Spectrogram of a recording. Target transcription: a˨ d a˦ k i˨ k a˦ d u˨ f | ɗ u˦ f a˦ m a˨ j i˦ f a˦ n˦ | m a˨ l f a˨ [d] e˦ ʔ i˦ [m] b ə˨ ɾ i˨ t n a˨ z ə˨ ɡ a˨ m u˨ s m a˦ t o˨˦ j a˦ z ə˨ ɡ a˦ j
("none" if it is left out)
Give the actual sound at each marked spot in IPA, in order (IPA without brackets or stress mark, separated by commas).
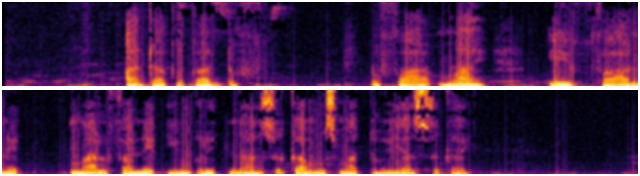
n, m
